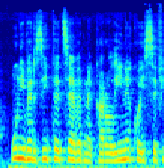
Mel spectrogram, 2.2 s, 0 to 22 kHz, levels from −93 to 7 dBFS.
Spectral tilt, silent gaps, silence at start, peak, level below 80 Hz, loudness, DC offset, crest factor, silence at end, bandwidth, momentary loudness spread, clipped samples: -5 dB/octave; none; 0.1 s; -12 dBFS; -54 dBFS; -27 LUFS; under 0.1%; 14 dB; 0 s; 17.5 kHz; 7 LU; under 0.1%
